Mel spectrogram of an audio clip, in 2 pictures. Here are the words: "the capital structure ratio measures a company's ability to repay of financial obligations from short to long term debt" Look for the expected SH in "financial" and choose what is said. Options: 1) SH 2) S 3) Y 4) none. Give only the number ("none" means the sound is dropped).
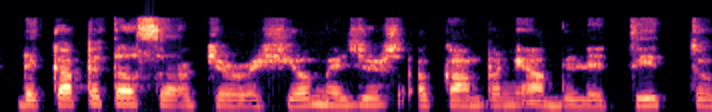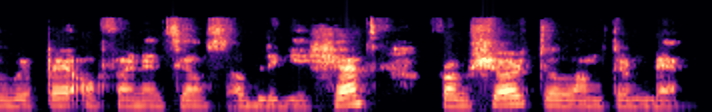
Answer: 2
